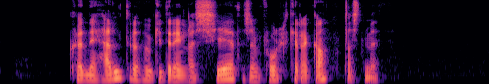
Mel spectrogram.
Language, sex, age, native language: Icelandic, male, 20-29, Icelandic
